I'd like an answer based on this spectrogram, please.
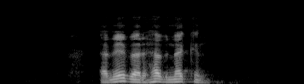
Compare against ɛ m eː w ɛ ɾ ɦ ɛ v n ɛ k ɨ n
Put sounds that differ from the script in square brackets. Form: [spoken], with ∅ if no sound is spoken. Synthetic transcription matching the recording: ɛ m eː [b] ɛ ɾ ɦ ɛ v n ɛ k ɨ n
